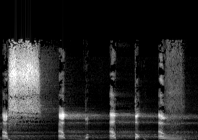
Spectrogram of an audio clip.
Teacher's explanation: أربع أحرف لسان بطبق فيهم تقريبا مع سقف الحلق، لهني أربع أحرف، لهني أص أض أط أظ، باقي الحروف بكون لسان منفتح عن سقف الحلق. · Term: الإطباق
